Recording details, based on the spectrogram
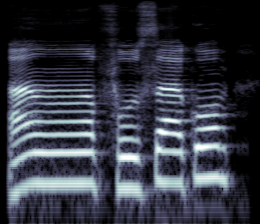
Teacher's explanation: نون ساکن کے بعد فا ہے تو یہاں پر غنہ کریں گے، آواز ناک میں چھپائیں گے۔ انفسکم، سین میں سیٹی کی آواز پیدا کریں گے، سین کو باریک کریں گے۔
